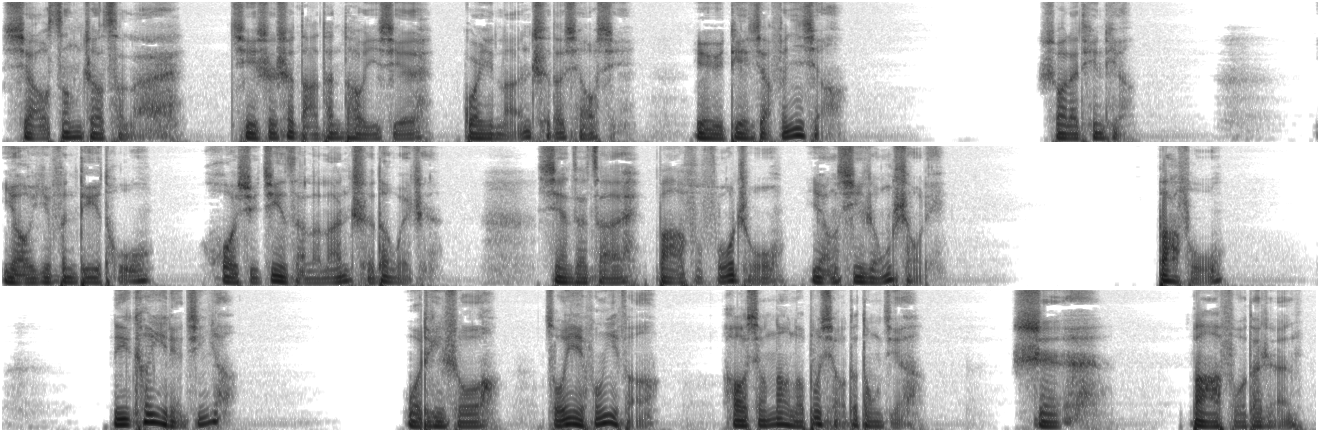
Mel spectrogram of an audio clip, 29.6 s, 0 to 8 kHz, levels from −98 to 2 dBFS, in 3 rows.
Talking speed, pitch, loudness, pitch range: 175 characters per minute, 90 Hz, -18 LUFS, 85-105 Hz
